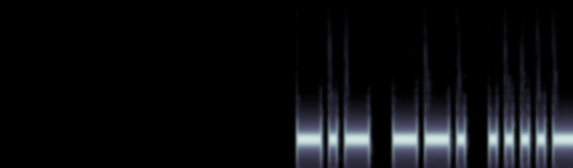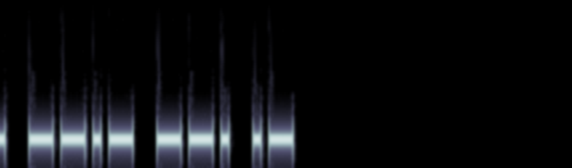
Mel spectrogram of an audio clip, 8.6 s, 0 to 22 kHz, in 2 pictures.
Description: Morse code, heard as a keyed tone, about 20 wpm, 700 Hz. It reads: KG4QGA
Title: USA Call Signs - 6 Characters - Repeated 3x - 20wpm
